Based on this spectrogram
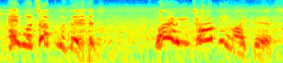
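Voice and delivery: high-pitched, puzzled challenge; incredulous questioning. Acted. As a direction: question them in mock disbelief. Voices Jesus questioning the disciples.

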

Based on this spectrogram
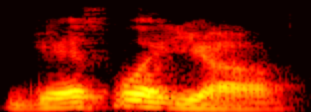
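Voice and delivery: usual speaking voice

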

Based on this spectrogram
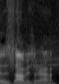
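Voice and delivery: ordinary delivery

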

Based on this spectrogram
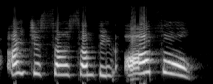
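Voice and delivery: very high, fast, loud mouse voice; panicked little mouse; crying mouse. A narrator's reading. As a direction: squeak it out fast in a fright. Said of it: "cried the mouse".

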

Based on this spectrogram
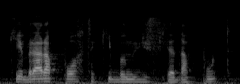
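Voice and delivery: usual speaking voice

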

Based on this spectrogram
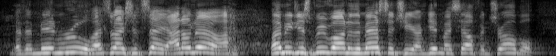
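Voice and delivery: loud, high joking protest; loud, flustered backtrack. Real, not acted. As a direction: call out over the congregation's laughter. Joking backtrack over congregation's laughter.

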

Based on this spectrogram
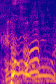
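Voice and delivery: high, loud shrieked warning; screamed warning. Real, not acted.

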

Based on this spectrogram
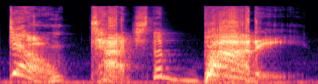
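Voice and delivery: loud, high, slowly punched order; sharp command. A narrator's reading. Queen warns the Skywing off the body, sharp. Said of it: "the queen said sharply".

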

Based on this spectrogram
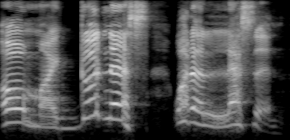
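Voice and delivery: loud, emphatic wonder; amazed exclamation. Real, not acted. Host relishing a viewer's shared lesson, amazed exclamation. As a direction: burst out in awe, stretching the words.

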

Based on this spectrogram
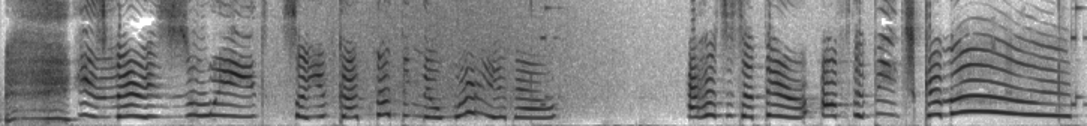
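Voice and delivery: annoying fairy voice. Acted. Fairy leading someone to grandpa's house, annoying high voice. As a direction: coax them along as a high pesky fairy. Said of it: "I don't wanna talk in this voice anymore".

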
